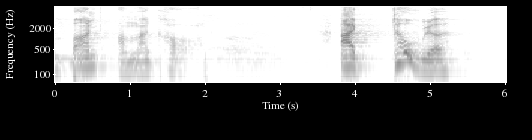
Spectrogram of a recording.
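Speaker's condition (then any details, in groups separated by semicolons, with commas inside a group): Cerebral palsy; speech still affected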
